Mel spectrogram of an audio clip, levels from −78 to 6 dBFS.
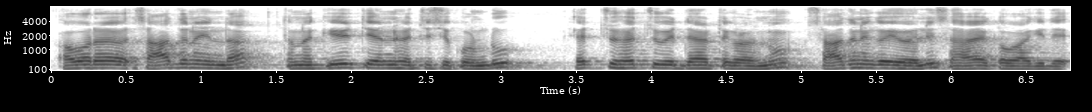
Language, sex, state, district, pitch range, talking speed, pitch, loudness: Kannada, male, Karnataka, Dharwad, 135-165 Hz, 90 wpm, 150 Hz, -20 LUFS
